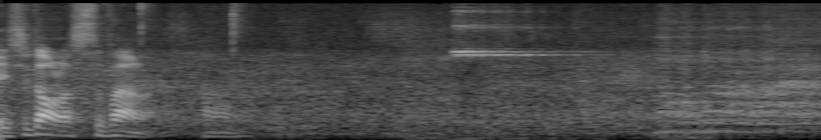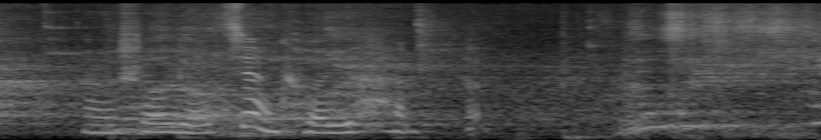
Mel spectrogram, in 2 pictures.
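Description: A crowd murmurs in an echoing indoor hall.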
